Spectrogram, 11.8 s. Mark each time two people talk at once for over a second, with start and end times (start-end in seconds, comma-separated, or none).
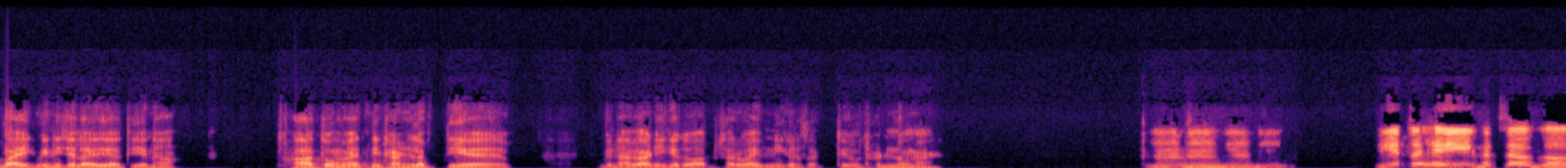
none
